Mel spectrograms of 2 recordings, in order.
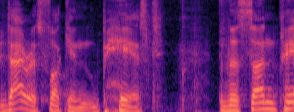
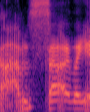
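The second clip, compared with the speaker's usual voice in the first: mock smug tone, higher and slower; 4 semitones higher, 3 dB quieter than usual. Retelling how a man apologized, mocking his smug tone. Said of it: "he had this such a smug".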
